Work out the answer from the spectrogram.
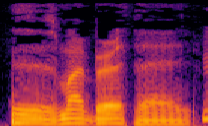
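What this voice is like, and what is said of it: Mumbled, slurred speech. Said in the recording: “Why are you mumbling? Are you on Xanax or something?”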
